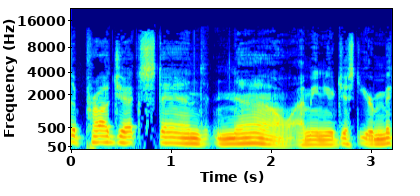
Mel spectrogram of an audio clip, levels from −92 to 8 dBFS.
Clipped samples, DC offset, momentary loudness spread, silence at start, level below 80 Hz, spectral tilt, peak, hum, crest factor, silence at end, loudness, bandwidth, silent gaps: under 0.1%; under 0.1%; 5 LU; 0 s; -46 dBFS; -7 dB/octave; -6 dBFS; none; 12 dB; 0 s; -21 LUFS; 12.5 kHz; none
